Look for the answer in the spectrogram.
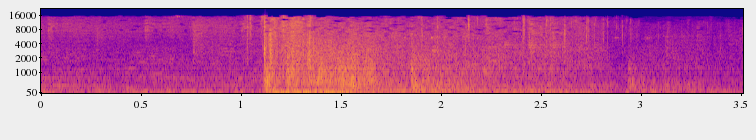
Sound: explosion

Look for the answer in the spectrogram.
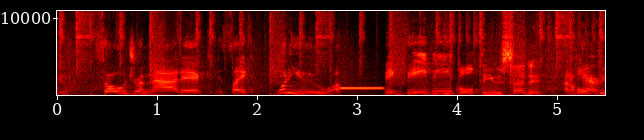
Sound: beep

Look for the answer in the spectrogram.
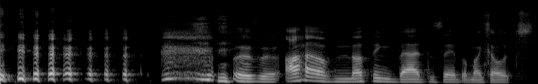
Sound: laughing

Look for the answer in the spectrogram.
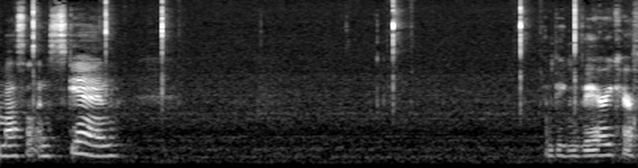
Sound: clipping sounds

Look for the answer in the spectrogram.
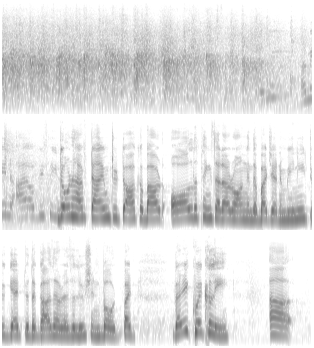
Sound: applause

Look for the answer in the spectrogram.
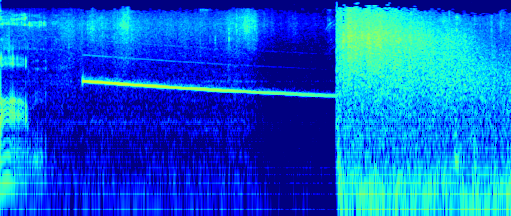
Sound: sound bomb explodeS

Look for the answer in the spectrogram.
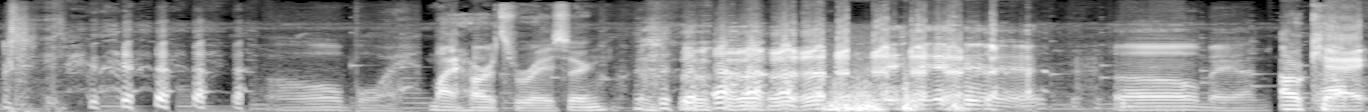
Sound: group laughter

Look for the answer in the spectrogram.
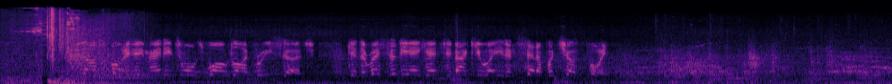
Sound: radio

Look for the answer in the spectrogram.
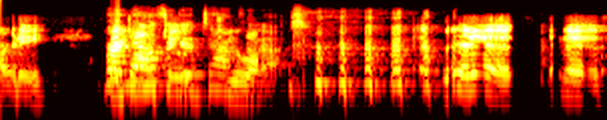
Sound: laughing

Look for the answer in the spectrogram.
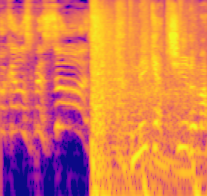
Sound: gun fire noise

